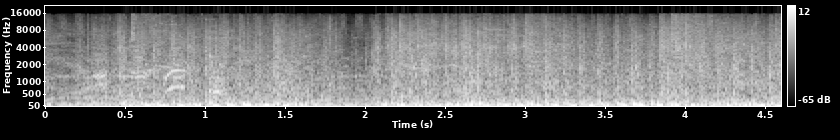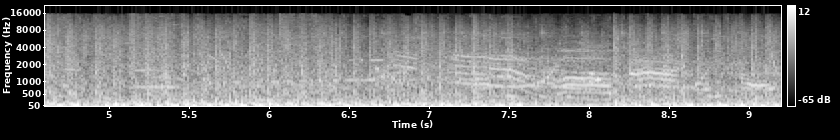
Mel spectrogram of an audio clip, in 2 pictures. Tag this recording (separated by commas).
machine gun shooting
